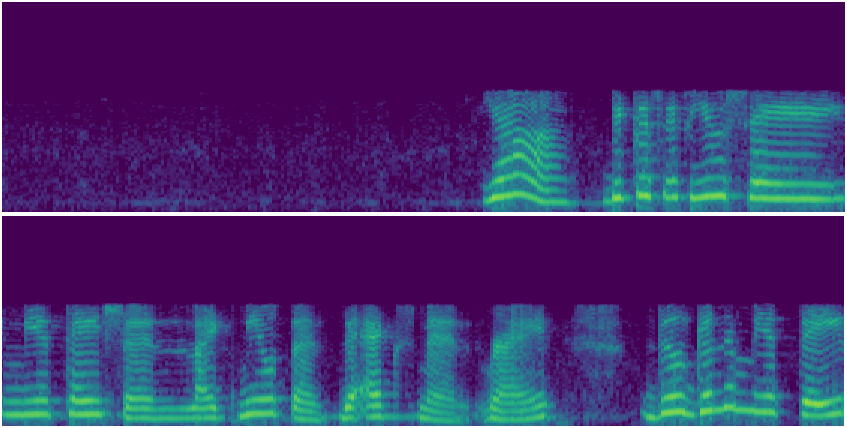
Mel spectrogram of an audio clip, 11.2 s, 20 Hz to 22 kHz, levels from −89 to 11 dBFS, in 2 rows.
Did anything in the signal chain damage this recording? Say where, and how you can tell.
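Yes. At the codec stage, the whole clip is cut off above 4 kHz and has a slightly rough, synthetic texture. That fits iLBC at 15.2 kbps with 20 ms frames, and the roughness is what separates it from simple band-limiting.

At the network stage, lost iLBC frames from 3.38 to 3.41 s leave a brief held, buzzy vowel where the last pitch cycle was repeated. This fits one lost 20 ms frame. The speech is clean again immediately, unlike codecs whose errors carry over into following frames.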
